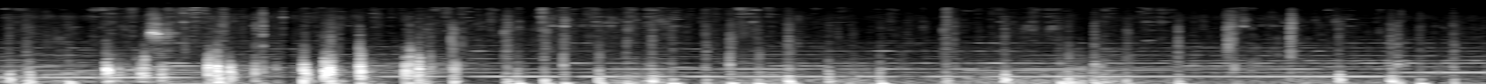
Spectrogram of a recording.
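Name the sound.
riding horse hooves in video game Kingdom Come: Deliverance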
